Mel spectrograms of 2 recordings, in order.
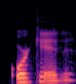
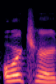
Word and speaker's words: Orchid: Orchid, like the flower, not orchard, because it drives me nuts when people say it wrong.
